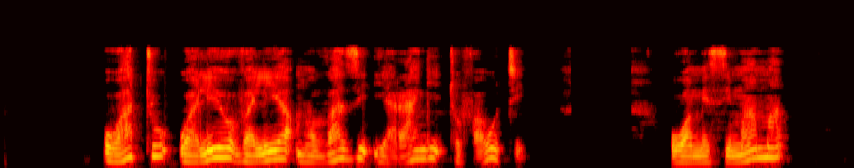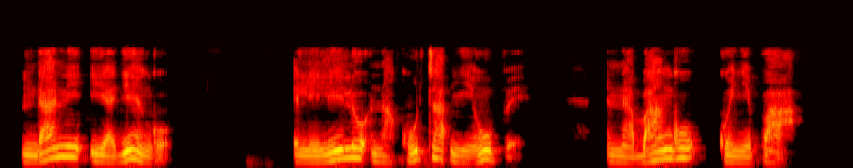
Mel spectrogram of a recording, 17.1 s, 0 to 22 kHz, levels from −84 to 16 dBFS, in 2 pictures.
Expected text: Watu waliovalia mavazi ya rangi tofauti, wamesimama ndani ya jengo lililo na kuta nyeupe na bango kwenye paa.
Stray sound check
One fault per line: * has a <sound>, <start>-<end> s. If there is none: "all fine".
all fine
